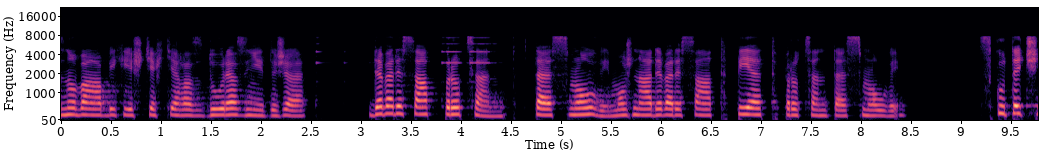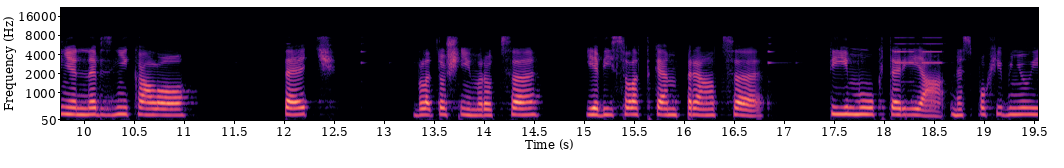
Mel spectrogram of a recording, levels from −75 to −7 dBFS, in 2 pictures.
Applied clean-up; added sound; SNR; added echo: neural mask model RNNoise.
